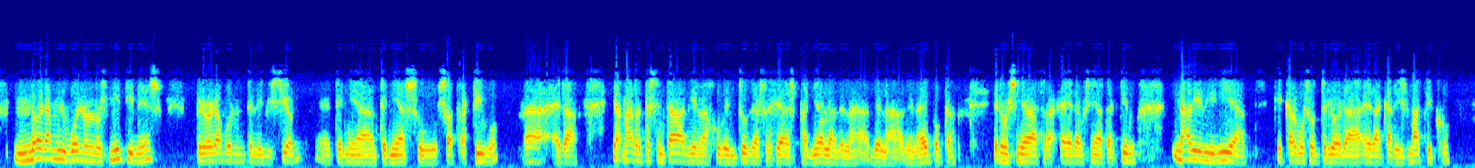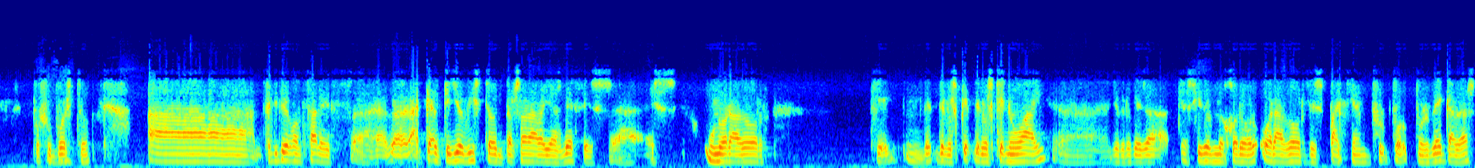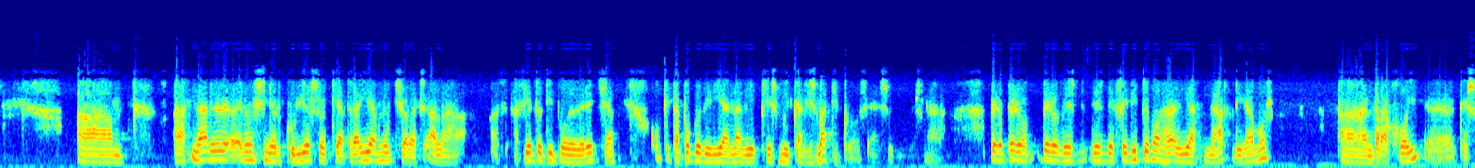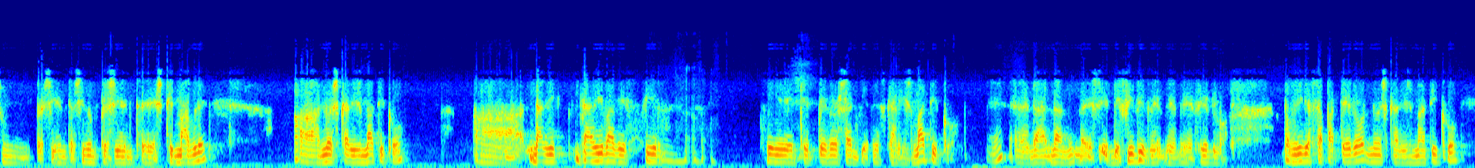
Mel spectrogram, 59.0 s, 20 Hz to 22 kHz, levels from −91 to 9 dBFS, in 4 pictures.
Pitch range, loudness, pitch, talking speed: 125-145 Hz, -20 LUFS, 135 Hz, 180 wpm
